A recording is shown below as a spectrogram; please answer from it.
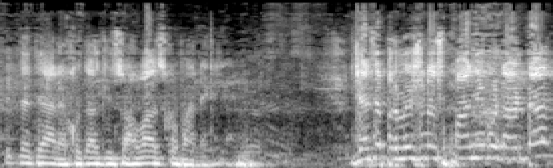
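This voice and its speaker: High-voiced male pastor preaching. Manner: preaching with rising calls of hallelujah and thank you Jesus; asks the congregation questions. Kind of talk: sermon. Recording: loud background noise.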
